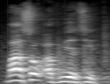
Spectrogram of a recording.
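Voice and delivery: forceful high call. Retold or imitated. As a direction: holler the guest inside. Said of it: "sudah diteriaki dari depan".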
